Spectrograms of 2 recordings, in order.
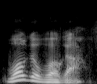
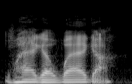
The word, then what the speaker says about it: Wagga Wagga: including Peter Clivereaux from the very carefully pronounced Suffolk and Cool. Wagga Wagga, not Wagga Wagga.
